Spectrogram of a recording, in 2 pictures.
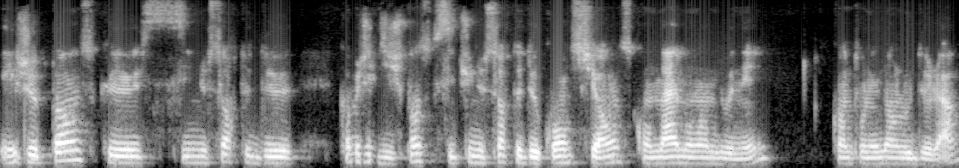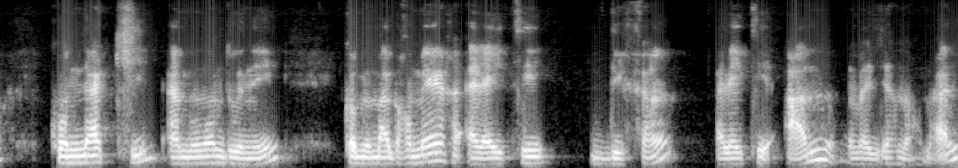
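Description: Against a quiet background, a man speaks at a moderate pace with ordinary pitch variation. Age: 20s. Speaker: medium; guest. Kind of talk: interview about the afterlife. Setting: live video broadcast. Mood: calm, reflective. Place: home room. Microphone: earbuds.

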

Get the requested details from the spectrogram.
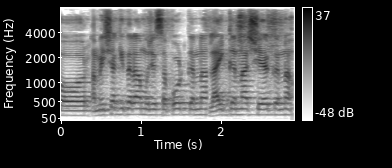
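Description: The man's intonation stays fairly even at a moderate pace. Some light noise can be heard in the background. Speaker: gym equipment seller. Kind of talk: casual vlog chat. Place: gym. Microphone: phone near.

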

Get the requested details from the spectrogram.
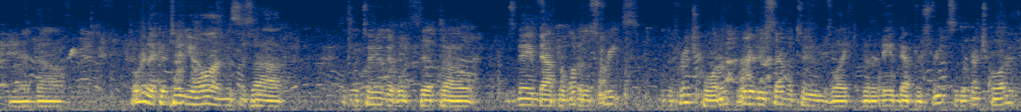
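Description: A man's voice at a moderate pace, with noticeable background noise. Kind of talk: stage banter. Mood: relaxed, friendly. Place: boat.

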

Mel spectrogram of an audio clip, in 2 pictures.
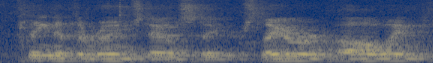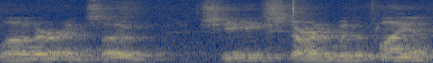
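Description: Fairly even intonation and a fairly slow pace come through audible room echo and light background noise. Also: man. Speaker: associate pastor. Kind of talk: sermon. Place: church.

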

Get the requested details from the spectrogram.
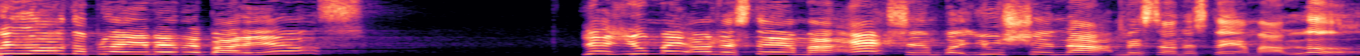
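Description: A man is shouting in a raised, projected voice with an animated tone. His intonation is lively, and the pace is moderate. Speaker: preacher. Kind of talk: sermon with live congregation call-and-response. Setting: church. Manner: loud, animated, exhorting the crowd to shout back; fervent, rhythmic, building in intensity. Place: church.

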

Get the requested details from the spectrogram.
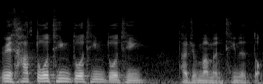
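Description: The pace is fairly quick. Pitch swings are very wide. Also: man. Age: middle-aged. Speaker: parenting video host. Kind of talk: casual talk to camera. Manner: hesitant with fillers. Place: studio.

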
